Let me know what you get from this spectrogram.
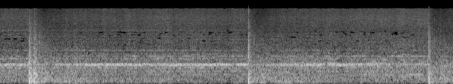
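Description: Aerial fireworks shells bursting: three sharp booms, the loudest about a quarter second in, then one about two and a half seconds in and another near the end, over a steady background noise.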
